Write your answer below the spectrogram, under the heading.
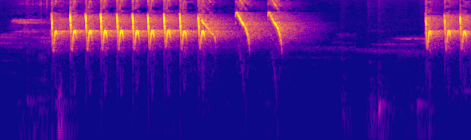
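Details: Bar-winged prinia singing energetically, 'tembakan perenjak putih' burst version. A rapid even trill of high chips gives way to two sweeping downslurred notes, then silence, then the quick trill starts again.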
